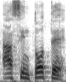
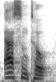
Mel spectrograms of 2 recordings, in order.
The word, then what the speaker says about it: asymptote: Now, the word asymptote, do not pronounce it asymptote, right? It's asymptote.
